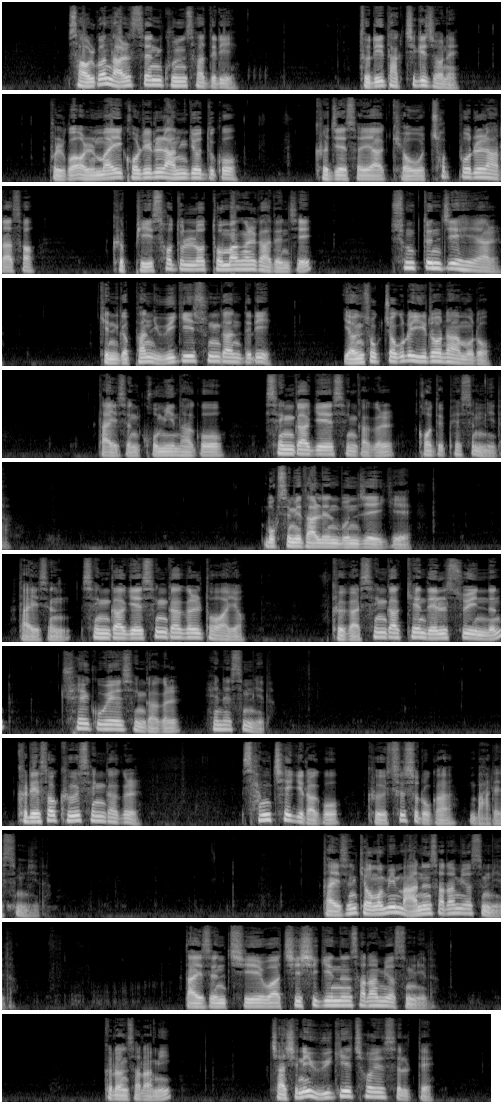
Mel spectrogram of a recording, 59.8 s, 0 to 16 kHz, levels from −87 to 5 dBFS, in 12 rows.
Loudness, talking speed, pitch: -20 LUFS, 210 characters per minute, 105 Hz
